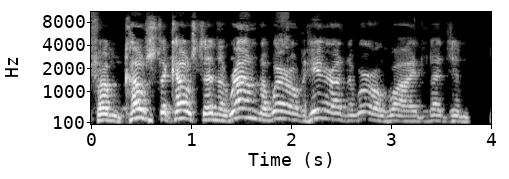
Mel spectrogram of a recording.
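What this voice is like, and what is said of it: Announcer-style radio voice. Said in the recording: “using my announcing skills and radio voice.”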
